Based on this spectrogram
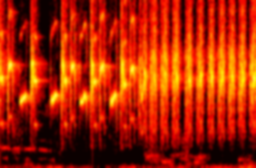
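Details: Sogon song meant to rouse and train caged birds: sharp high whistled notes alternating between two pitches, then a steady run of rapid, buzzy repeated notes about two per second.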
